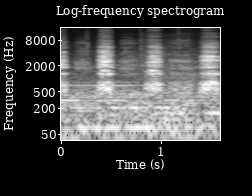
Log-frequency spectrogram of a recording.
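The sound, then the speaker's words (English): A voice imitates a creature's breathing easing from a growl to slow, calm breathing: three soft, airy breaths at an even pace, quiet, with no talking. “Oh, and there's really a brief moment where you see like the face go a little slack and the breathing go from a growl to a.”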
